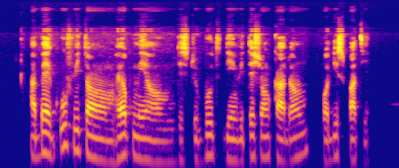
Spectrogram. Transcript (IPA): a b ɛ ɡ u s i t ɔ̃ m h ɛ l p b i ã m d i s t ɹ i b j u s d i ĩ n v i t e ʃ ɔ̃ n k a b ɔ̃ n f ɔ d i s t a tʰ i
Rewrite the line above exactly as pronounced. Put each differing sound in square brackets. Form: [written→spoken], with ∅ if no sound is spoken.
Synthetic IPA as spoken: a b ɛ ɡ u [s→f] i t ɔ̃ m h ɛ l p [b→m] i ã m d i s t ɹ i b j u [s→t] d i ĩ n v i t e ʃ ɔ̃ n k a [b→d] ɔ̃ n f ɔ d i s [t→p] a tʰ i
